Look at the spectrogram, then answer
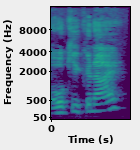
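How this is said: It ends with a questioning rise.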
